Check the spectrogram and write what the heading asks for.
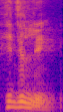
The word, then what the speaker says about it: Riesling: 리 리슬링 그 그니까 그 알 발음이 이제 프랑스에서는 사실 우리나라로지면 히읗 발음이에요 히읗이 약간이 목 이렇게 막 막 막 약간 이런 느낌이거든요 그러니까 휘슬링네 휘슬링 여기 발음은네 아 박현수님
